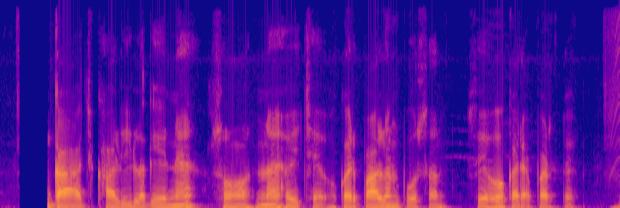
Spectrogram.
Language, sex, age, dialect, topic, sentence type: Maithili, male, 25-30, Bajjika, agriculture, statement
